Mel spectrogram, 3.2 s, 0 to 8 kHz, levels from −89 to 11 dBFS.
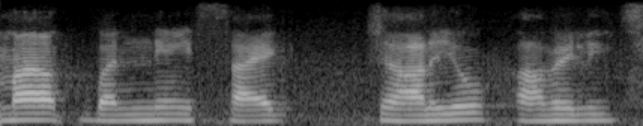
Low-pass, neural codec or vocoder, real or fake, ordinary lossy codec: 7.2 kHz; codec, 16 kHz, 1.1 kbps, Voila-Tokenizer; fake; Opus, 16 kbps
